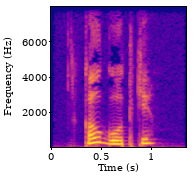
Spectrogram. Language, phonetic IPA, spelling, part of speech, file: Russian, [kɐɫˈɡotkʲɪ], колготки, noun, Ru-колготки.ogg
- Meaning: pantyhose, tights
